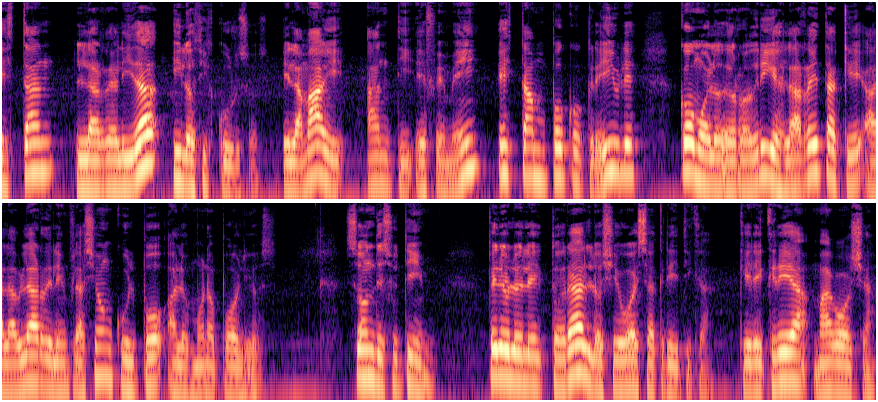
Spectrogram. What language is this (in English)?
Spanish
